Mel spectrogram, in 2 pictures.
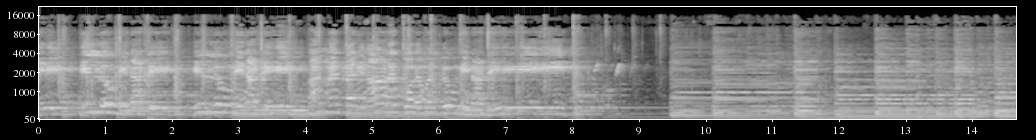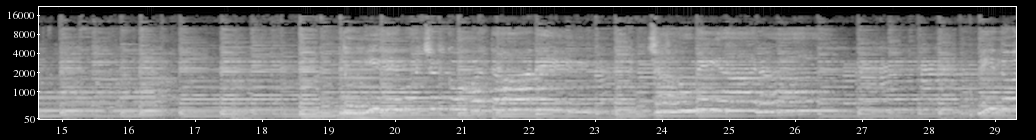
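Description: Live acoustic guitars accompanying a small group singing in unison. About eight seconds in the song dies away, and about a second later the next song of the medley starts.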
